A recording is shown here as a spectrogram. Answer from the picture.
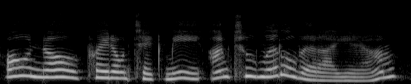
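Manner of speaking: high, pleading little goat; small goat voice. A narrator's reading. Youngest goat begs the troll for mercy, small and high. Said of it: "with such a small voice".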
